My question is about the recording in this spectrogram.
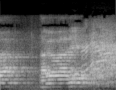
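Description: A Buddhist monk chanting into a microphone in long held notes, the voice fading and pausing for a breath just under a second in before the chant resumes.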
